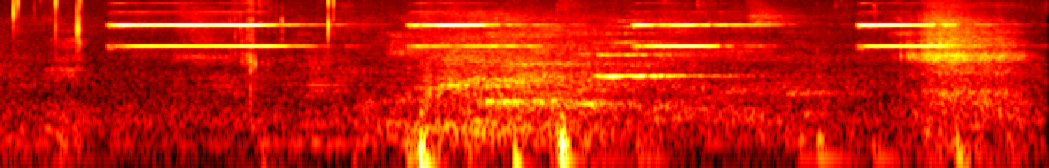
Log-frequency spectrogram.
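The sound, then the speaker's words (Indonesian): An electronic alarm sounds during a religious lecture. Its high, piercing beeps come in a few sustained bursts over faint background noise, quiet overall, with no clear voices. “Di sini sudah ada alarm.”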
